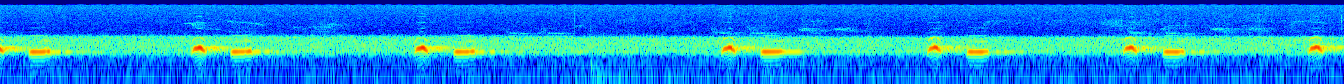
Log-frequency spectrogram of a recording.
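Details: Six or seven evenly paced two-note calls from a common cuckoo in Korea's mountains, a high first syllable sliding down to a lower held second, repeating roughly every one and a half seconds.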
